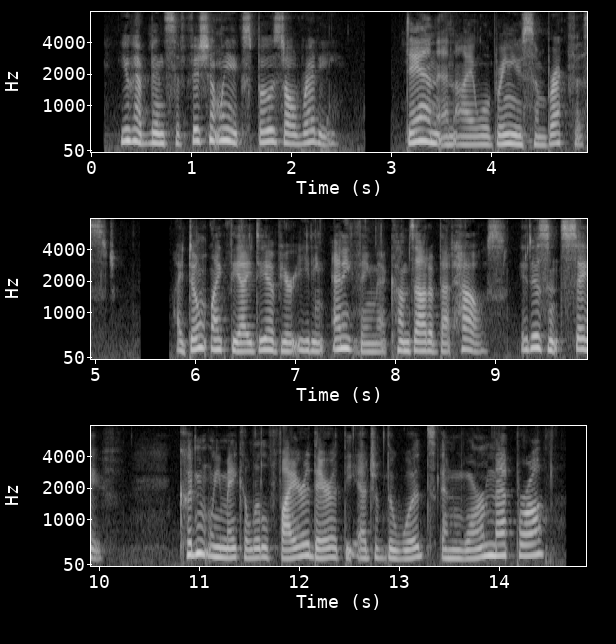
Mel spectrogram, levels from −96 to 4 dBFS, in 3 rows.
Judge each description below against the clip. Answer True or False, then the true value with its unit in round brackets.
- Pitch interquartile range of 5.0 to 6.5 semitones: False (3.4 semitones)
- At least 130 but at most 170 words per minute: False (200 wpm)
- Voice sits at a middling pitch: False (200 Hz)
